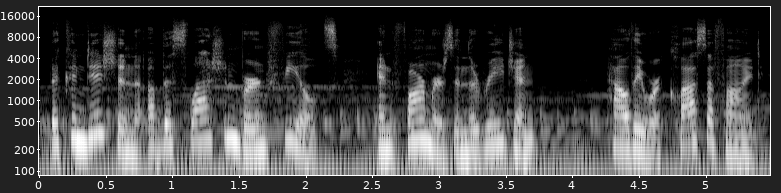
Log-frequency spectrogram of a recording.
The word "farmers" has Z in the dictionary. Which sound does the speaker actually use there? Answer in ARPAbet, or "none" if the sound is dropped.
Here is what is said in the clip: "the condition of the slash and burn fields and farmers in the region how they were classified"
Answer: Z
